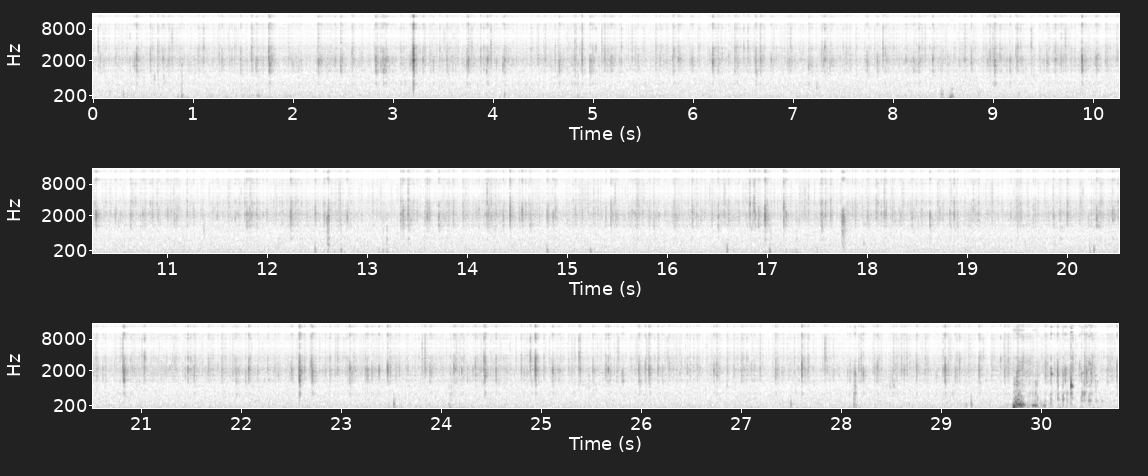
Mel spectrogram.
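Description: Underwater ambient sound picked up through an action camera's housing: a steady faint crackle of many small clicks. A single louder thud comes right at the end.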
